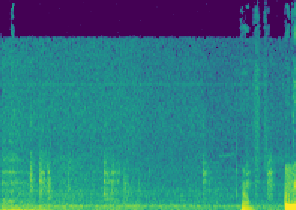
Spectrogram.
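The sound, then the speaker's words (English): A faint, steady telephone tone hums on a quiet line after a caller to the live show GeekSpeak hangs up, then a short, loud beep of busy signal cuts in at the very end. “They hung up. Nobody there.”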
